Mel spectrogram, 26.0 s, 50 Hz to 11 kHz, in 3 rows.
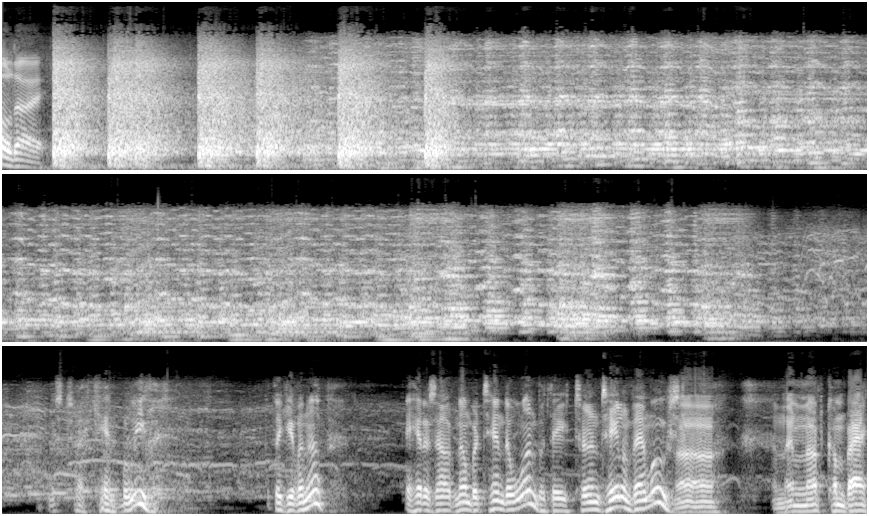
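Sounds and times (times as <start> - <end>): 
speech: 0.0 - 1.5, 18.1 - 19.0, 20.0 - 25.9
gunfire in a shootout against attacking raiders: 0.5 - 5.4
laughter: 3.1 - 25.4.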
